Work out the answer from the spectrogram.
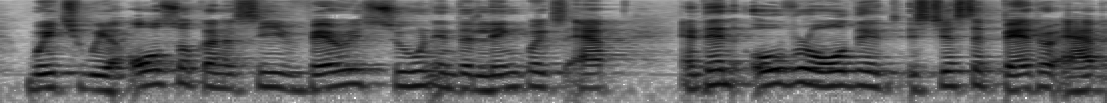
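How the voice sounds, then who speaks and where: A man, explaining a software product in a plain, upbeat review style. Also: a little high, roomy sound. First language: Danish. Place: studio room with purple backdrop.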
